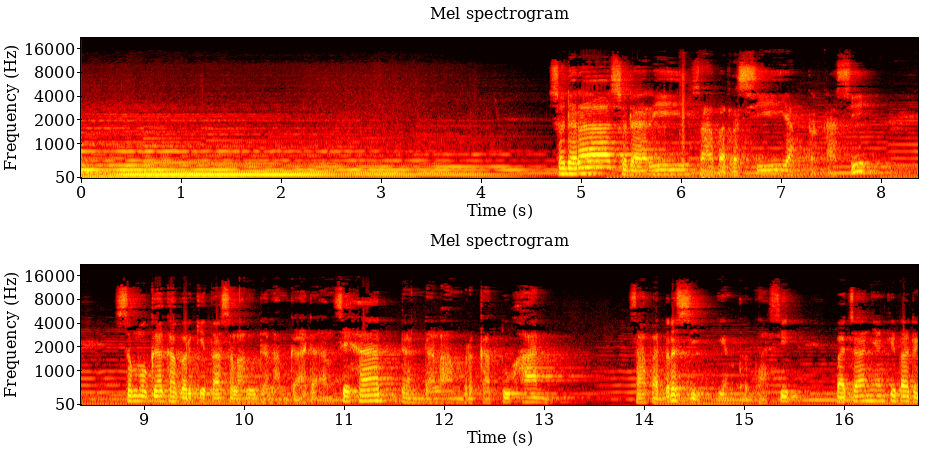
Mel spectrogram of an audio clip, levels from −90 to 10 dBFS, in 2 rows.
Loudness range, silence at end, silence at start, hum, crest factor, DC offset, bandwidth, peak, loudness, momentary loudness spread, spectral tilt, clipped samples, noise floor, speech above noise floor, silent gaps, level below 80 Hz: 5 LU; 0 s; 0 s; none; 18 dB; under 0.1%; 13.5 kHz; -2 dBFS; -20 LUFS; 12 LU; -5.5 dB/octave; under 0.1%; -43 dBFS; 24 dB; none; -40 dBFS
